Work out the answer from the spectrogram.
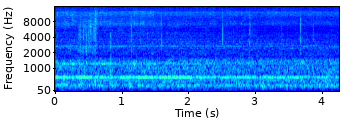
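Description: EU07 electric locomotive with a passenger train drawing into the station: a steady whine over a low rumble.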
